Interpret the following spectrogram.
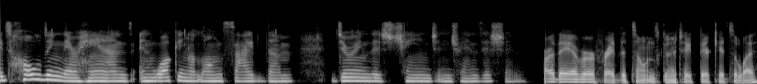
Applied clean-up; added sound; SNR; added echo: none; none; none; none.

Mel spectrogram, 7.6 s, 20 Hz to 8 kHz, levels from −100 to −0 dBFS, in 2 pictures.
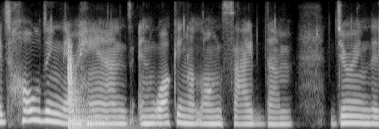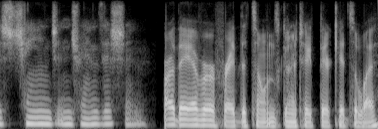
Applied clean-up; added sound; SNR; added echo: none; Guitar; 1 dB; none.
